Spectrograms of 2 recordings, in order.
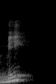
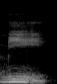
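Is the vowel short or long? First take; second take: short; long. First: The vowel is short. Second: The vowel is long. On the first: The speaker calls it wrong. "It's not me" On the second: The speaker calls it right. "It's a long I. It's like E E"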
